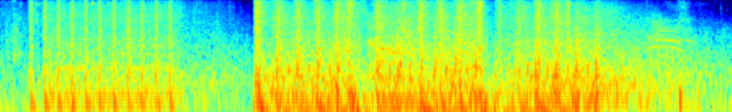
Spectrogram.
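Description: Automatic gunfire in the video game Rainbow Six Siege: a lighter stream of rapid shots, then a sudden, louder and denser burst of fire that rattles on for about two seconds before easing off.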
